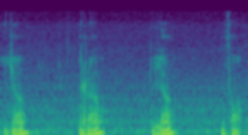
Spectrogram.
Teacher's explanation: अंतःस्थ जो व्यंजन है इनके उच्चारण में जीभ, तालु, दांत और ओष्ठों का स्पर्श तो होता है लेकिन पूर्ण रूप से नहीं होता है, जिससे हवा बीच से बिना रगड़ खाए निकल जाती है। ये स्वर और व्यंजन के मध्य की ध्वनियाँ होती हैं। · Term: अंतःस्थ व्यंजन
